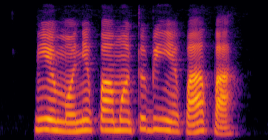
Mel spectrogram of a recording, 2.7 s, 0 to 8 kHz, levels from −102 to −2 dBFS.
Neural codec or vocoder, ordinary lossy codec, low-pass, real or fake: none; none; 7.2 kHz; real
